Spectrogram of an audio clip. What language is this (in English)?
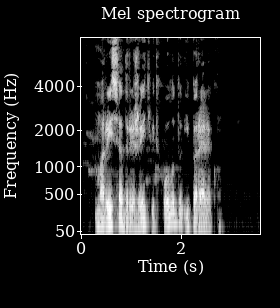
Ukrainian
